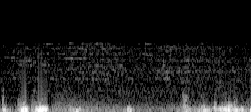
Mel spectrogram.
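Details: Muffled low thumps and rumbling handling noise fill a short outdoor stretch, with no animal call heard.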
